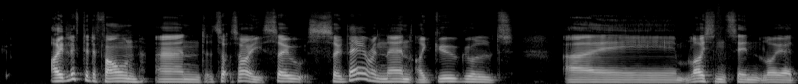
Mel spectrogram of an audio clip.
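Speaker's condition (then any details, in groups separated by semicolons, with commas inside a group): Stutter; about five times worse when speaking German; repeated sounds, blocks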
